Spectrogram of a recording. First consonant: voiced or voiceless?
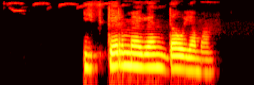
voiceless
